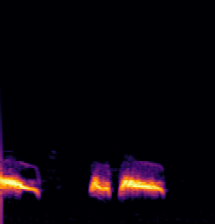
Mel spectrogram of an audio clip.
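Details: Decoy spotted dove luring wild doves: the tail of one falling coo, then a short rounded note and a long, smoothly descending hollow coo.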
